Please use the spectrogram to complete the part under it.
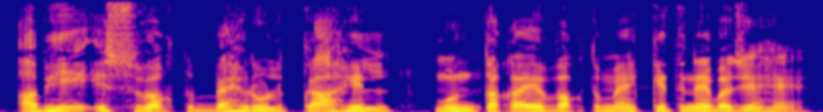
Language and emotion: Urdu, neutral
